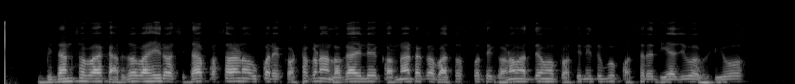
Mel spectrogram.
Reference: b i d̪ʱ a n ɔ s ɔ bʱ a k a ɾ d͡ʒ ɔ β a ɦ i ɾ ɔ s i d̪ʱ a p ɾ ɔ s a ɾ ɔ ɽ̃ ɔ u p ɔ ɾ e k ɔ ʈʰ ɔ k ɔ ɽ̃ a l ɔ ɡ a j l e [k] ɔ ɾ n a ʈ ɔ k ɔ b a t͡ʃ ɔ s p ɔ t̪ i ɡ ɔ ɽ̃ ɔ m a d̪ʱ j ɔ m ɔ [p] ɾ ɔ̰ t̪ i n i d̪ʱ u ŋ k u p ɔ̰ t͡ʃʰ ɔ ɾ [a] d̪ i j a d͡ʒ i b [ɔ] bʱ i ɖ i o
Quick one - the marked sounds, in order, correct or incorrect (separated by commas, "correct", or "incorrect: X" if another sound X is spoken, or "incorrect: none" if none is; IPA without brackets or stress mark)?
correct, correct, incorrect: e, correct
